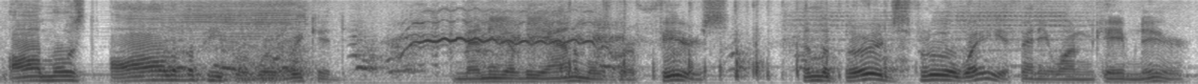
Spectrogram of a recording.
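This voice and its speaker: Slow, theatrical male storyteller with swooping pitch. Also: poor audio. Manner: theatrical, with deliberate pauses and stretched words. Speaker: children's Bible story narrator. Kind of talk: scripted dramatic storytelling. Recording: music behind the voice.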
